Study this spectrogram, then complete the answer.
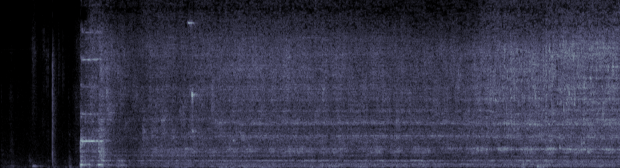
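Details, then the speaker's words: Kohler toilet after installing a Fluidmaster universal repair kit, water supply turned on: steady hiss and rush of water building slightly as the tank fills; new fill valve refilling normally. "it's filling so we'll give this a minute here"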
